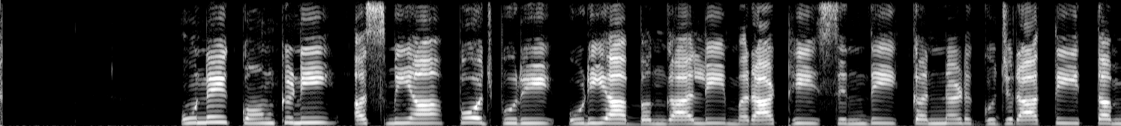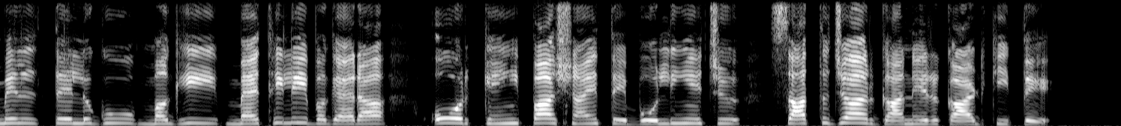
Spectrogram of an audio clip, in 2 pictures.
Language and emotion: Dogri, neutral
